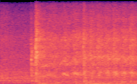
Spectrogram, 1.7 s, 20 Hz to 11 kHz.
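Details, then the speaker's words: Roadkill project car after replacing a starter that stayed engaged with the flywheel, now fitted with a starter for a 97 Camaro: sharp engagement then steady, even cranking whir with no grinding or clicking; normal starter cranking. "nice the starter works any gas yet do we know that there's any gas in the car"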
